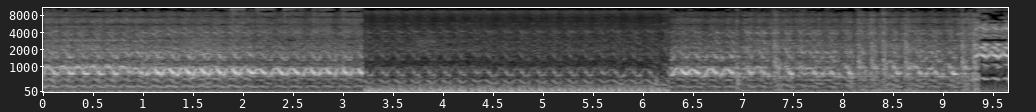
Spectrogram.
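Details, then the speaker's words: Ford Power Stroke diesel, cold start around -16°: labored uneven cranking about three turns a second in long bursts, never catching; turned over faster than first try but still no start; owner suspects ether lock. "it turned over faster than it did the first time so try number two"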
